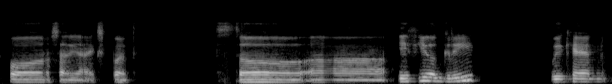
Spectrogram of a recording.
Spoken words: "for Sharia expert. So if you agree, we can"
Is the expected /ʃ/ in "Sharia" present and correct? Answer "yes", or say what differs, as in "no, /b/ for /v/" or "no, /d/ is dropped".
no, /s/ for /ʃ/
